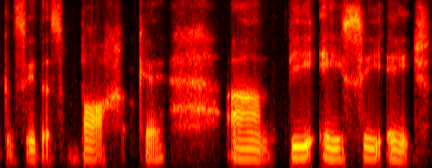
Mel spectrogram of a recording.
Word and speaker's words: Bach: There's also a question about how his name is pronounced, because for a while there, some people were saying Batch, some people say Bach. They say it like there's a composer, I think, Bach, composer of music, and I think it's pronounced the same way for most people around the world.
